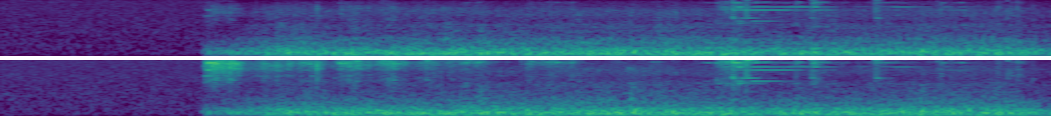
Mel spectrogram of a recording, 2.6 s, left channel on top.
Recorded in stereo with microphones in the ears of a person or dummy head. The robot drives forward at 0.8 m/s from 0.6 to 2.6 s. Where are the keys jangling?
50° right (ahead or behind); by 2.6 s 20° right (ahead or behind).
